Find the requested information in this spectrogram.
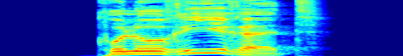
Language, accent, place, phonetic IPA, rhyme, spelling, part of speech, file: German, Germany, Berlin, [koloˈʁiːʁət], -iːʁət, kolorieret, verb, De-kolorieret.ogg
- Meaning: second-person plural subjunctive I of kolorieren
